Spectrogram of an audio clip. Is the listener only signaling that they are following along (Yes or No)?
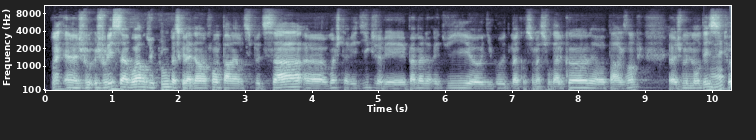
Yes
